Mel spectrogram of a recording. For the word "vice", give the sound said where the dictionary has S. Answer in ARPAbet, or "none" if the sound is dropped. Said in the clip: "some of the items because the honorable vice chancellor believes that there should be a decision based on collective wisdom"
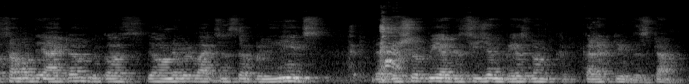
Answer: none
